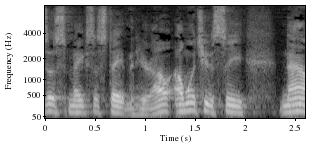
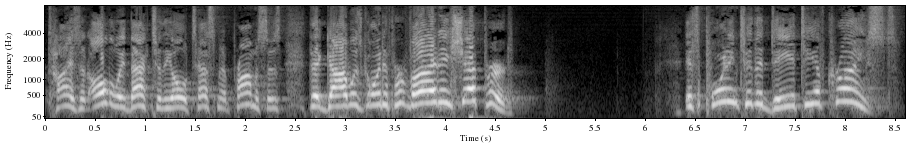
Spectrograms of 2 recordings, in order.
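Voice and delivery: loud, high, ringing proclamation; full-force preaching; 10 semitones higher, 6 dB louder than usual. Real, not acted. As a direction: drive it home to the whole congregation.

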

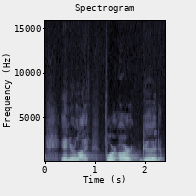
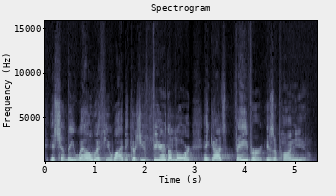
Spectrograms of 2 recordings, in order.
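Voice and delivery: high, driving pulpit proclamation; raised preaching voice; emphatic preaching; 8 semitones higher than usual. Real, not acted. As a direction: proclaim the blessing to the congregation.

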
